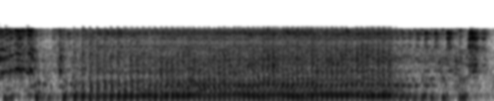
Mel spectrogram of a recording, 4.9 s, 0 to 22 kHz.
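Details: Maxsym 400i scooter with spark and injector working but previously not starting: fires after a short crank and settles into a steady, even putter of about four beats a second before shutting off; normal start and run after fix.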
